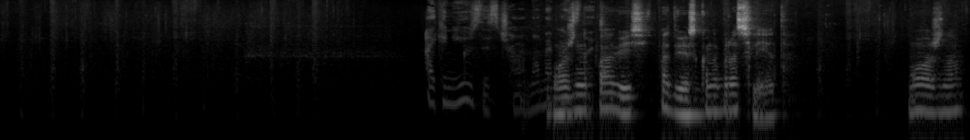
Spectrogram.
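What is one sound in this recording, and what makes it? Footsteps crunch softly on a forest path.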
